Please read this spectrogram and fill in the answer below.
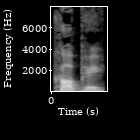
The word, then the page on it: copy: anglais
